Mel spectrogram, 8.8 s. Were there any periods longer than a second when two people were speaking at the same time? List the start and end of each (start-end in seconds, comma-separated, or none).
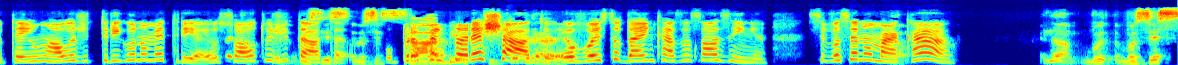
1.7-4.2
